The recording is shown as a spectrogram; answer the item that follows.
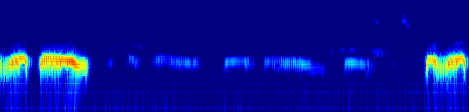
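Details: Spotted dove cooing to lure wild doves: a loud low double coo opens, faint soft coos trail through the middle, and another strong wavering two-part coo closes.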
